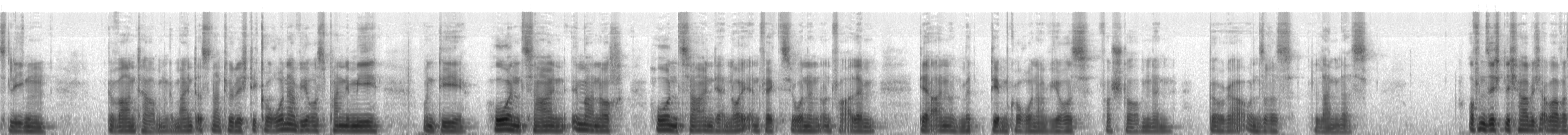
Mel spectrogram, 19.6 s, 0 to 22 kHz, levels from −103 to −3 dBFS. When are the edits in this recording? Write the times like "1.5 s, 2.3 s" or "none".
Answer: 18.2 s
